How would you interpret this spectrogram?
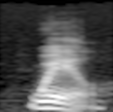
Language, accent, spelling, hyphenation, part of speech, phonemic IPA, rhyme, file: English, US, whale, whale, noun / verb, /ˈweɪl/, -eɪl, En-us-whale.ogg
- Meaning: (noun) 1. Any large cetacean, usually with the exclusion of dolphins and porpoises 2. Any species of Cetacea, including dolphins and porpoises 3. Something, or someone, that is very large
